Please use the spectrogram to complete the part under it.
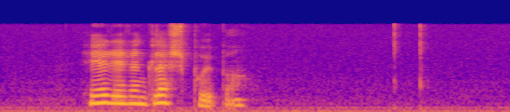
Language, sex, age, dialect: Faroese, female, 61+, Norðurstreymoy/Eysturoy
